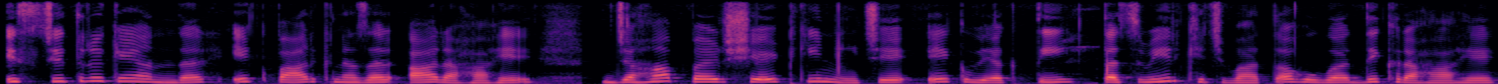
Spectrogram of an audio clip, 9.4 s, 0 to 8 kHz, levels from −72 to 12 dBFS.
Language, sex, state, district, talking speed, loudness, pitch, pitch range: Hindi, female, Maharashtra, Sindhudurg, 145 wpm, -24 LUFS, 230 Hz, 210-265 Hz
